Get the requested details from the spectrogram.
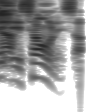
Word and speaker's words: Honus: So in 1914, on June 9th, Honus Wagner became the second player in Major League Baseball history to record 3,000 hits. Am I saying that right? I feel like... – Yeah. – It's Honus.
